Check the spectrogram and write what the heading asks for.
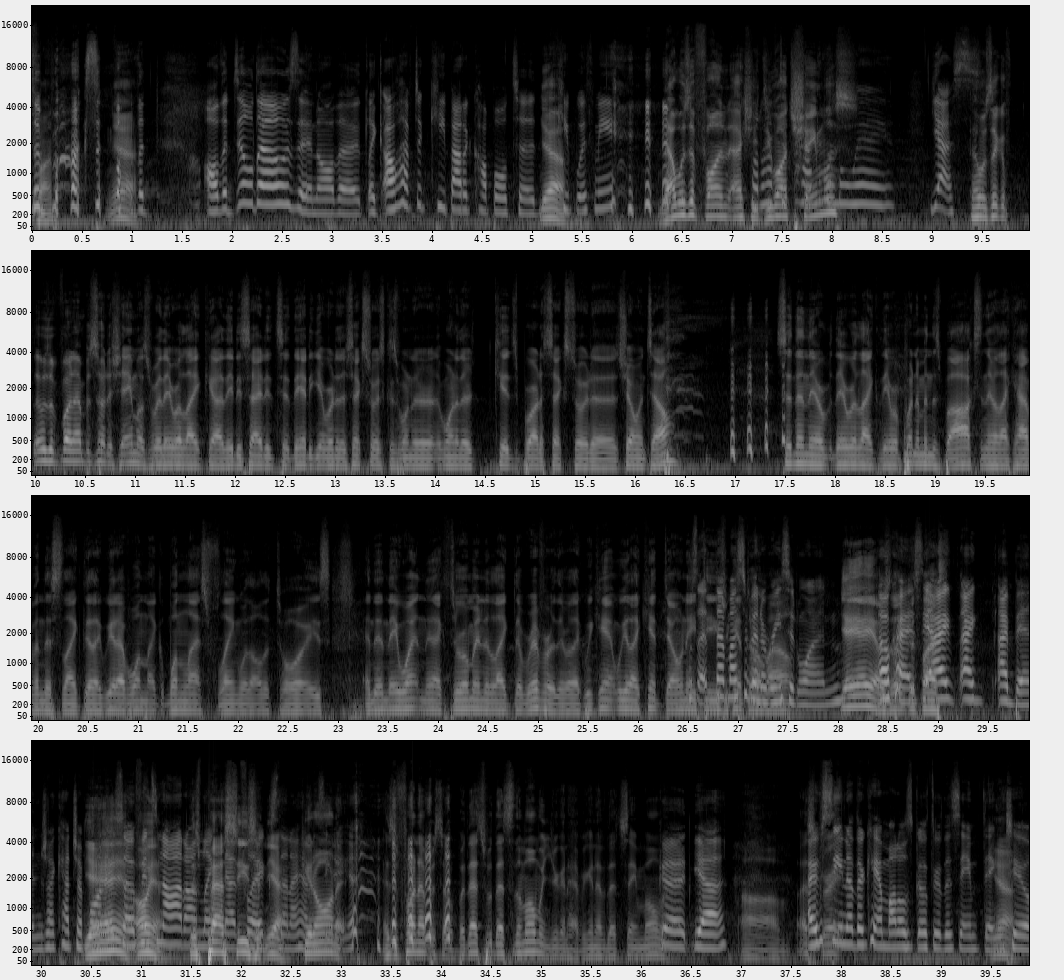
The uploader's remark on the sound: sit down at Exxxotica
